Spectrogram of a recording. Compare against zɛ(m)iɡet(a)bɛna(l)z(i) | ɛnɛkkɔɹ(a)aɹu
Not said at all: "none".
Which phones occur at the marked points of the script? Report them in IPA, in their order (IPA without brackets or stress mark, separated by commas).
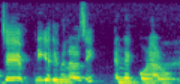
n, i, ɹ, i, ɛ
